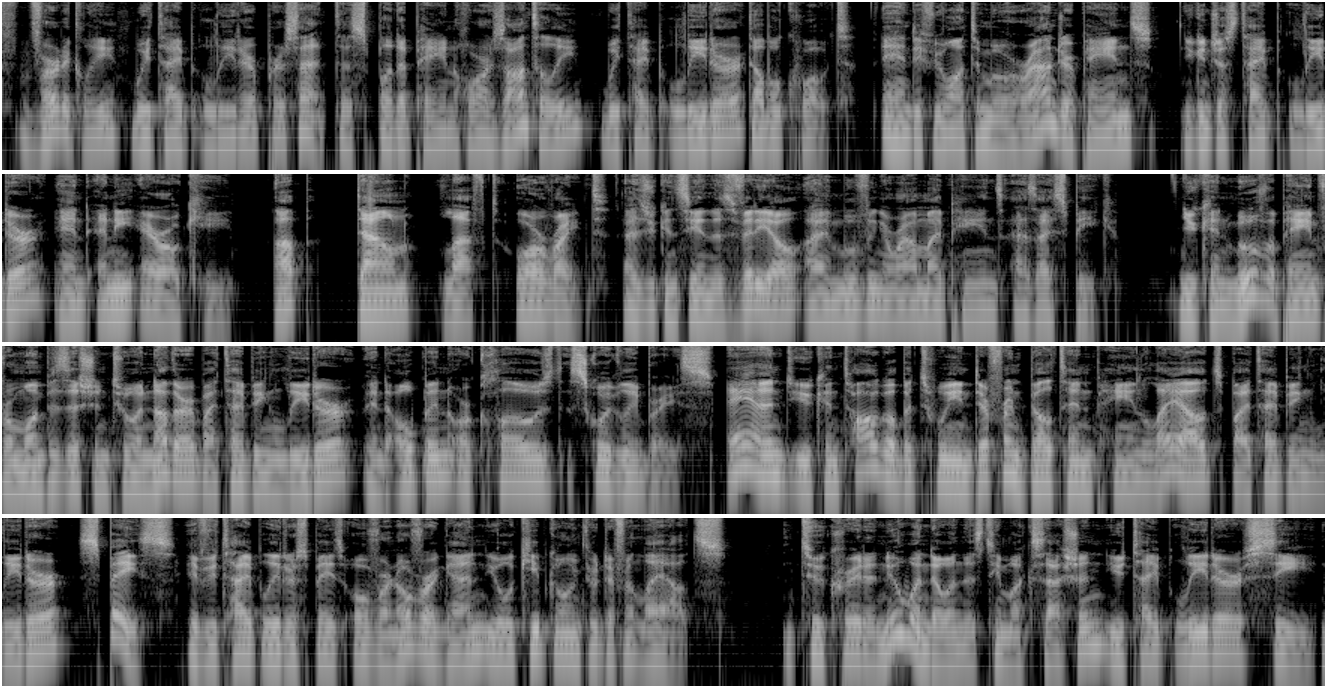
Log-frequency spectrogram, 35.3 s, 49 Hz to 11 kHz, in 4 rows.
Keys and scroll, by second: 3.1 ctrl+b, 8.7 ctrl+b, 9.2 Up, 10.8 ctrl+b, 11.3 Left, 12.9 ctrl+b, 13.7 Right, 16.2 Return, 18.5 Up, 18.6 ctrl+b, 21.9 ctrl+b, 23.0 ctrl+b, 23.9 ctrl+b, 24.8 ctrl+b, 26.5 ctrl+b, 28.2 ctrl+b, 29.4 ctrl+b, 30.6 ctrl+b, 34.1 ctrl+b.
